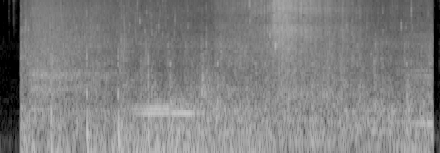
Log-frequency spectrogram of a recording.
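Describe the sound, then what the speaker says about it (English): Shallow water laps softly in a BioShock game scene, a continuous, fairly close wash of splashing with a brighter surge near the end. "There's some like shallow lapping also."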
